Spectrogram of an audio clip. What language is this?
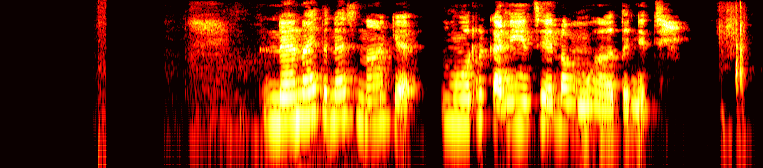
Huichol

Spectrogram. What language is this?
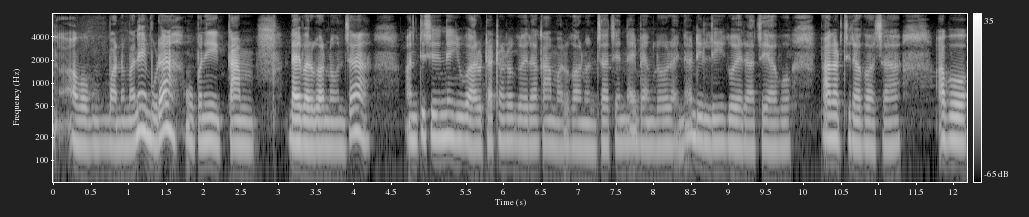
Nepali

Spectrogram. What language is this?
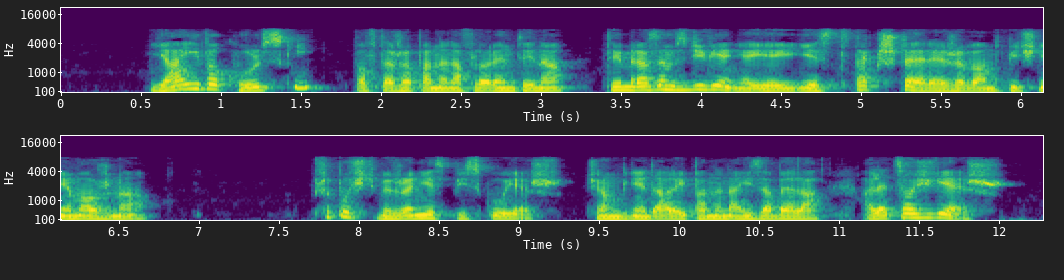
Polish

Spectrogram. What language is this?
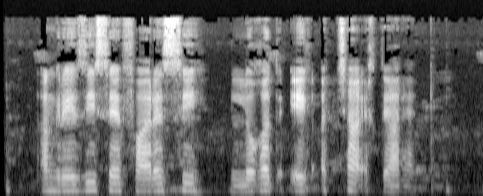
Urdu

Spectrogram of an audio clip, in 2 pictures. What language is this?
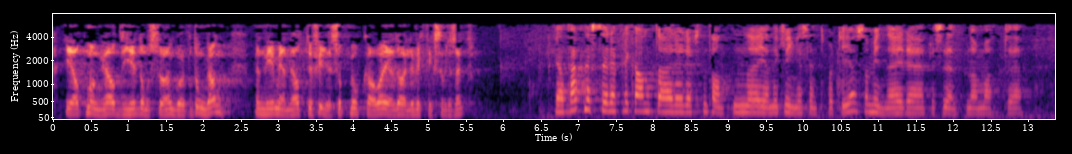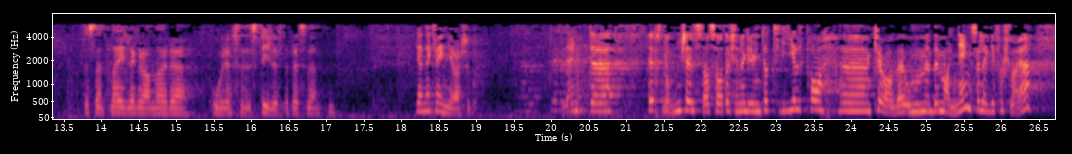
Norwegian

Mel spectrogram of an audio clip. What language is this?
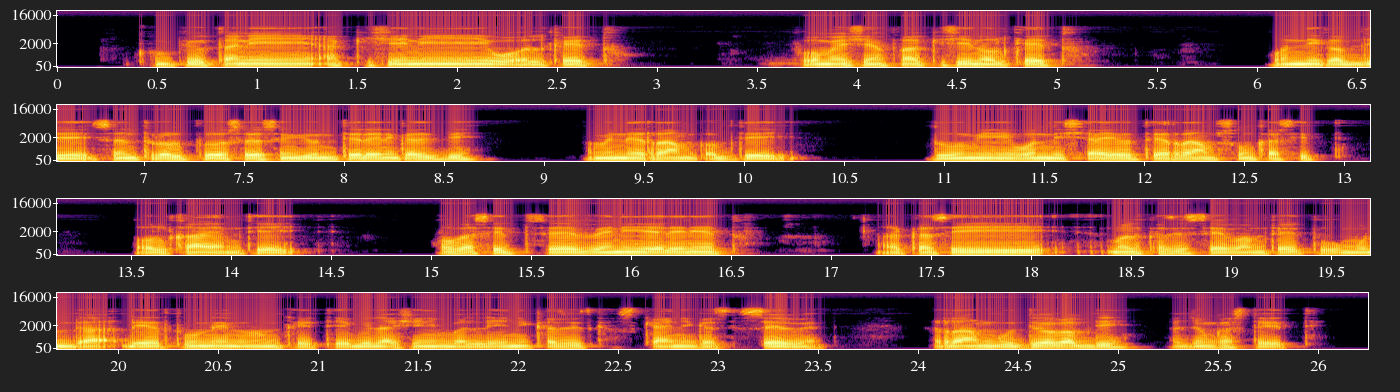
Orma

